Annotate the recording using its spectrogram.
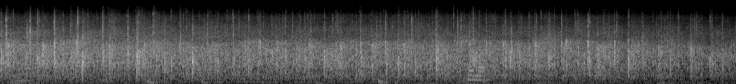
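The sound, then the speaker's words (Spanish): Steady applause from a group of people, a dense rapid patter of claps that holds at an even loudness for several seconds without letting up. “Yo propondría a los oyentes y a ustedes un aplauso, cosa de que esto ocurra realmente, porque la confirmación va a venir, ¿eh?”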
